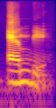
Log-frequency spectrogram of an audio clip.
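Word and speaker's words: MBA: তিনটা এক্সাম্পলের মধ্যে প্রথমটা ধর পড়লাম হি ইজ এ এমবিএ। আচ্ছা প্রথমত এটা আসলে ভুল আছে। ঠিক আছে? কেন? কারণ এইটা উচ্চারণ হচ্ছে এমবি এ।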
